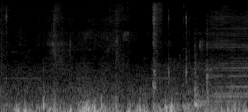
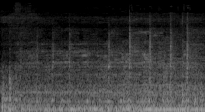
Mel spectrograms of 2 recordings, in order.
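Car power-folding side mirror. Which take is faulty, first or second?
second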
